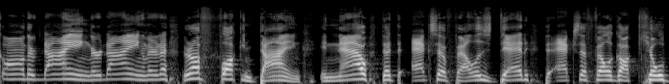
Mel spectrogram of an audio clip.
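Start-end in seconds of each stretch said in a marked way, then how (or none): 0.0-1.6 mocking whiny nerd. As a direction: whine it like a doom-saying internet nerd. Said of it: "all you fucking nerds are out here like".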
